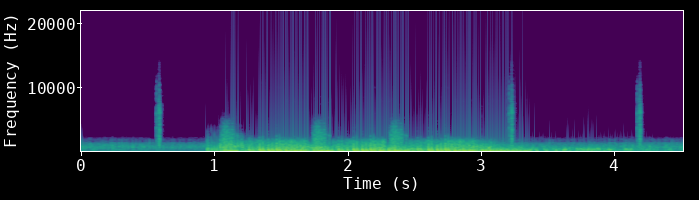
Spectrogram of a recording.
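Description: Video game missiles fire with rough, noisy blasts.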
